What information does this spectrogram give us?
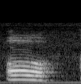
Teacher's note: आ कंठ की सहायता से बोला जा रहा है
